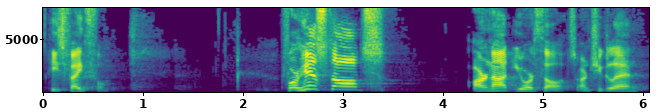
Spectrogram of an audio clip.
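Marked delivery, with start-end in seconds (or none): 2.4-5.3 high, loud, slow proclaiming of the verse; preaching scripture. Acted. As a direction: ring the scripture out to the church. Preacher quotes scripture loudly.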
